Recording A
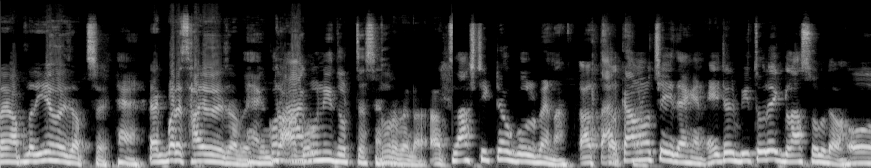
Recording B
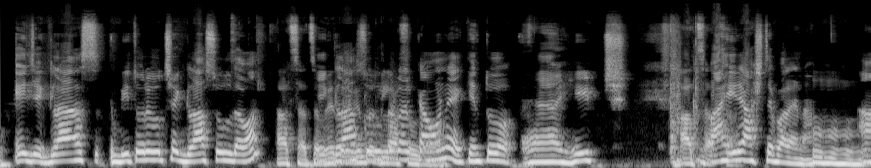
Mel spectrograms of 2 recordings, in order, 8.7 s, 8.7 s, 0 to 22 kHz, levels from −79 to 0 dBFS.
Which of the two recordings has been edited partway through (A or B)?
A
